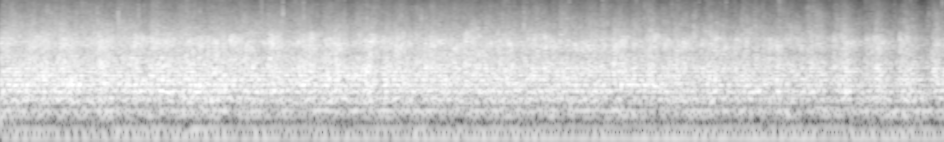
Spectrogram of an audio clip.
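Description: Audience applauding, a dense steady clapping that slowly fades and thins out into separate claps near the end.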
